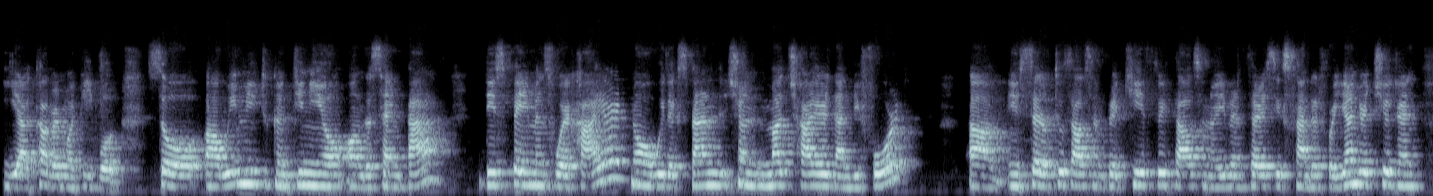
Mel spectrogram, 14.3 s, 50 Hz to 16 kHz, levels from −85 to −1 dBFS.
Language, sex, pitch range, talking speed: English, female, 175-205 Hz, 160 wpm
